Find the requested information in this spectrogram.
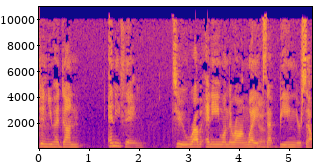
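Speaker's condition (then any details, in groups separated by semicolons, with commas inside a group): No condition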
